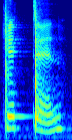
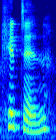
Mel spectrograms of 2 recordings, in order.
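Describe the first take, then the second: First: "kitten" in two separate beats; "kitten" broken as kit, ten; split into syllables. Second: Said in the usual way. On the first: Shown as a demonstration. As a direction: clap out "kitten", loud, with a gap between kit and ten. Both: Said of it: "practice clapping out some syllables".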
